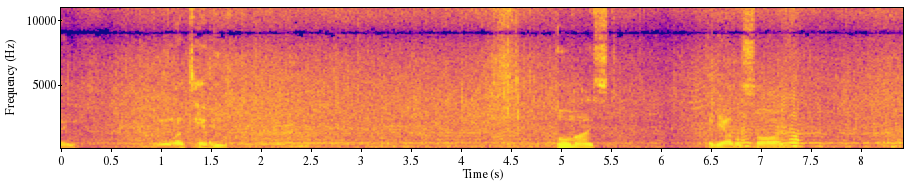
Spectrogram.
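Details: Honey bees of an apiary hive under inspection, a continuous low buzzing drone holding steady throughout, with short bursts of human speech around the fifth and seventh seconds.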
